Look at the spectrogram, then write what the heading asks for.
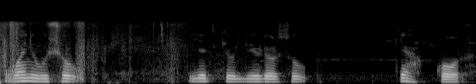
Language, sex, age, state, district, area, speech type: Kashmiri, male, 18-30, Jammu and Kashmir, Budgam, rural, spontaneous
